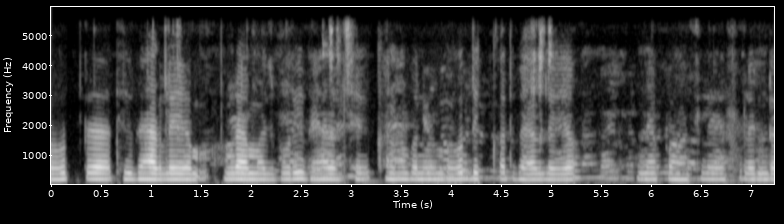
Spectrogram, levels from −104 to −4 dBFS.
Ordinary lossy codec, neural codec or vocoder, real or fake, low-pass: none; none; real; 5.4 kHz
